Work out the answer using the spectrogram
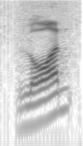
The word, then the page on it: luan: 2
